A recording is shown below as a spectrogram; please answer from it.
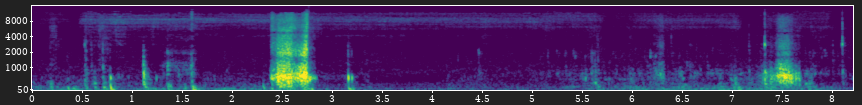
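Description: Small clicks and scrapes of hands working the cooling-system bleed screw on a Peugeot 206's heater hose, opened to check for trapped air, which turns out to be a little. Two short bursts of noise stand out, the louder about two and a half seconds in and another near the end.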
